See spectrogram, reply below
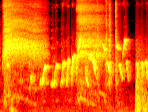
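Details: Caged white-rumped shama (murai batu) in a breeding cage, singing vigorously: loud harsh bursts alternate with a quick run of clear stepped whistles and sharp rising notes, all delivered energetically at close range.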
